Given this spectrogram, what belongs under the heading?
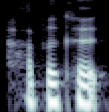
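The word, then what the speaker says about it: Habakkuk: She's also Christian and she referenced this scripture um habacook. Is it Habacook? Right. Never heard of this book before, right?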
